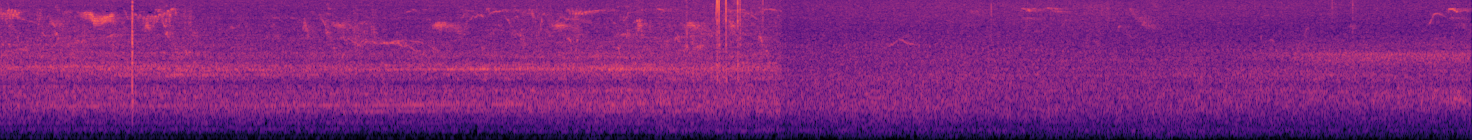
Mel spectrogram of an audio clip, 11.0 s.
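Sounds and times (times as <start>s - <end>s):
steady high whine: 0.0s - 5.9s, 8.6s - 11.0s
diesel train rushing: 0.0s - 11.0s.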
